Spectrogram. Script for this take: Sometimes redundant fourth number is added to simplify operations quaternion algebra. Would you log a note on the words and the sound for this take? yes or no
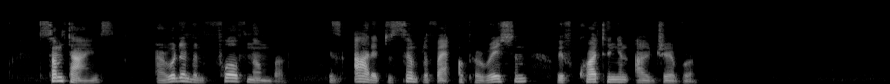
yes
